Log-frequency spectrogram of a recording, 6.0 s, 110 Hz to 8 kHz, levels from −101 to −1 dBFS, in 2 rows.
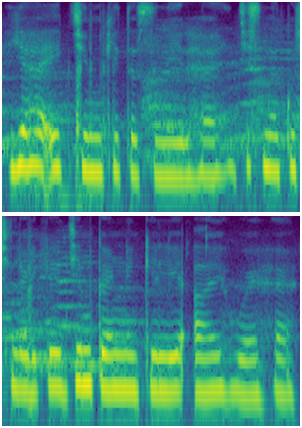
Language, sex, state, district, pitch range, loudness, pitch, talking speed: Hindi, female, Uttar Pradesh, Saharanpur, 225-260 Hz, -17 LUFS, 235 Hz, 140 wpm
